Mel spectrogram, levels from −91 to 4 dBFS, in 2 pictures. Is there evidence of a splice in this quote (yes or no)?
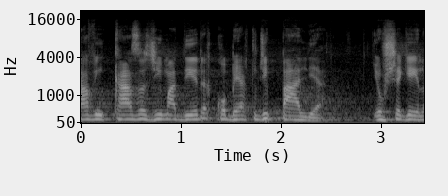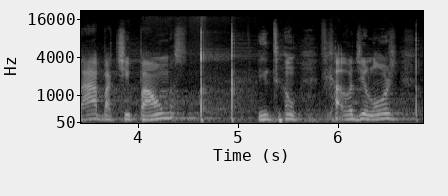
yes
